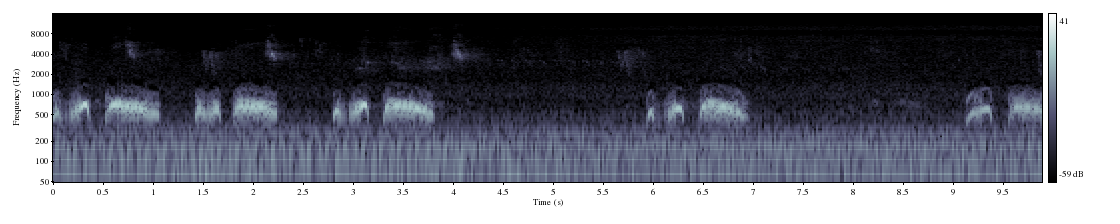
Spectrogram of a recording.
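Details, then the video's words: Spotted dove decoy bird, recently acquired, calling to lure wild doves: repeated low phrases of two brief notes and a longer purring coo, four phrases in ten seconds, with faint high twittering in the background. "លលកថ្មីមែន តែធ្វើហៅព្រៃដូចធ្នាក់ចាស់"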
